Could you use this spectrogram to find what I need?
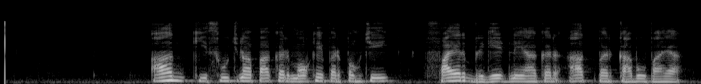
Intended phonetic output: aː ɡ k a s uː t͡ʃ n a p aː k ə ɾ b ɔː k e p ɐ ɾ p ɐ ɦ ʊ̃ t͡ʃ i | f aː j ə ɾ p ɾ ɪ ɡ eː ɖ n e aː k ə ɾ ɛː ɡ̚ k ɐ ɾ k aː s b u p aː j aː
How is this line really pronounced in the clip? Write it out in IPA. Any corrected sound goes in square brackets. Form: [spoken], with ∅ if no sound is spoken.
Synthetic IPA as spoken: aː ɡ k [i] s uː t͡ʃ n a p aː k ə ɾ [m] ɔː k e p ɐ ɾ p ɐ ɦ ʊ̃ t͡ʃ i | f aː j ə ɾ [b] ɾ ɪ ɡ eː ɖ n e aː k ə ɾ [aː] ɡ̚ [p] ɐ ɾ k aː [∅] b u p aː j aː

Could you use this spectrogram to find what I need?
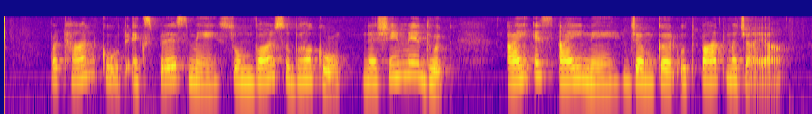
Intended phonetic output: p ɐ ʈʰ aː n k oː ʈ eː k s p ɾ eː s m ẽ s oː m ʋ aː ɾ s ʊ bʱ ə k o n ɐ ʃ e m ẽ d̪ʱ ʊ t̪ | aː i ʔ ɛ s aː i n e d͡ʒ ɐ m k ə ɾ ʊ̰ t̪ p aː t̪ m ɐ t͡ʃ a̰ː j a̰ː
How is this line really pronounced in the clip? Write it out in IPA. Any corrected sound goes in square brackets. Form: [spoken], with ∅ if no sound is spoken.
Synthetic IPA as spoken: p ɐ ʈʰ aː n k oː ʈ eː k s p ɾ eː s m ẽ s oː m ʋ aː ɾ s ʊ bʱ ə k o n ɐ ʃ e m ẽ d̪ʱ ʊ t̪ | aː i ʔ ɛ s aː i n e d͡ʒ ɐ m k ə ɾ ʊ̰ t̪ p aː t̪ m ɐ t͡ʃ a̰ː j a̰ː

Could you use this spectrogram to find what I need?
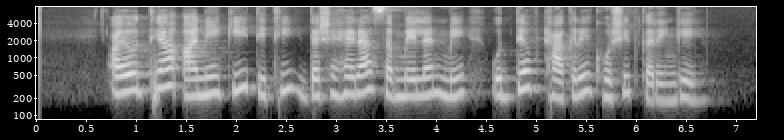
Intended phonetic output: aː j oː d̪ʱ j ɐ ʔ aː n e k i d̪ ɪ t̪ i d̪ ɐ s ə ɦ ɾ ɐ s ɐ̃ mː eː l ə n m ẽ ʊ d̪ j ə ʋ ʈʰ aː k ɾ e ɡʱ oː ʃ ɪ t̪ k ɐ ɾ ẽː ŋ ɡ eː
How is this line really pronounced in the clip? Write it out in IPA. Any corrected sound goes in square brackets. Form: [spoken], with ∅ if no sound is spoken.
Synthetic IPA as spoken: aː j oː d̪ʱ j [a] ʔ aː n e k i [t̪] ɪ [t̪ʰ] i d̪ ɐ [ʃ] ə ɦ ɾ [a] s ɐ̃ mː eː l ə n m ẽ ʊ d̪ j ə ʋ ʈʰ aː k ɾ e ɡʱ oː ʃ ɪ t̪ k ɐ ɾ ẽː ŋ ɡ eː

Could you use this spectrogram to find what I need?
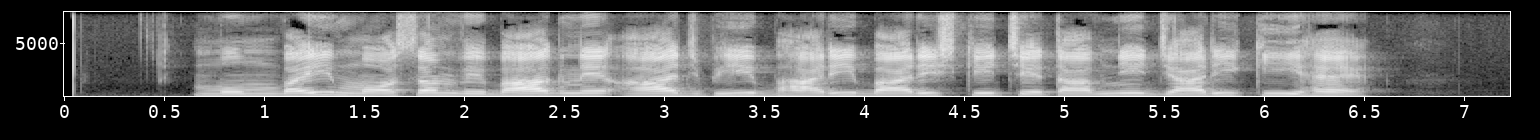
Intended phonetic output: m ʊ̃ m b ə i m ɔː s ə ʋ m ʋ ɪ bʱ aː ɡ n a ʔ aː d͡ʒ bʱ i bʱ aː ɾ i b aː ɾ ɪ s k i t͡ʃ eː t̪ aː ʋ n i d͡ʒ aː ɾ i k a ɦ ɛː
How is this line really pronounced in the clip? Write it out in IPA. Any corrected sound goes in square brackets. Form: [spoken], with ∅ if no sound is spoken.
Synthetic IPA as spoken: m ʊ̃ m b ə i m ɔː s ə [∅] m ʋ ɪ bʱ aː ɡ n [e] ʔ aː d͡ʒ bʱ i bʱ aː ɾ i b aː ɾ ɪ [ʃ] k i t͡ʃ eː t̪ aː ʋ n i d͡ʒ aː ɾ i k [i] ɦ ɛː

